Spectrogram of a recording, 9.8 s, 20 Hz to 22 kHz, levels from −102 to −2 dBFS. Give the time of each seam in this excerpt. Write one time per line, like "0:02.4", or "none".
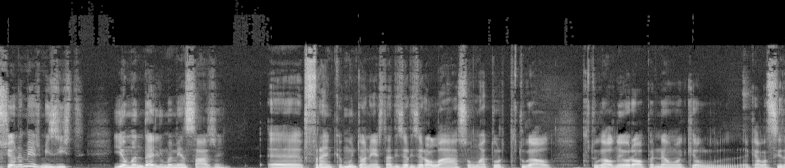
0:03.8
0:05.1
